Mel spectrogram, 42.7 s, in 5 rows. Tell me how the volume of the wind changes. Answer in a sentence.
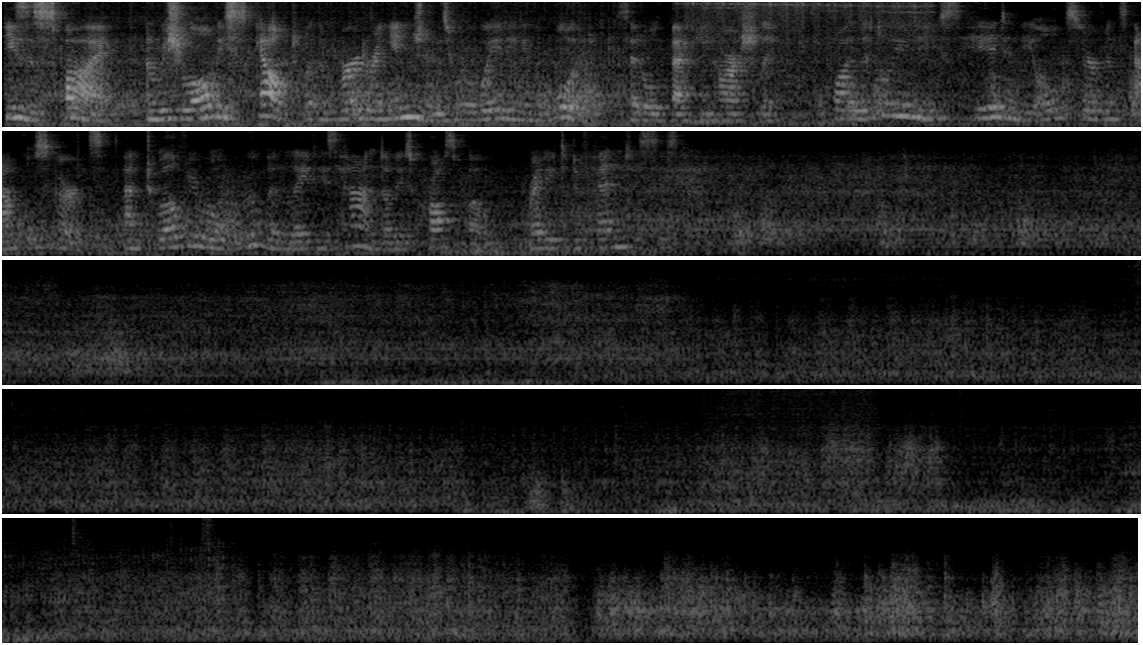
The loudness of the wind goes down, then up.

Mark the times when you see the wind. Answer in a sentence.
The wind can be heard from 0.1 to 42.6 s.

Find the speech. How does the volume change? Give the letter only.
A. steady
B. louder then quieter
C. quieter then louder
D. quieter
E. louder
D.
